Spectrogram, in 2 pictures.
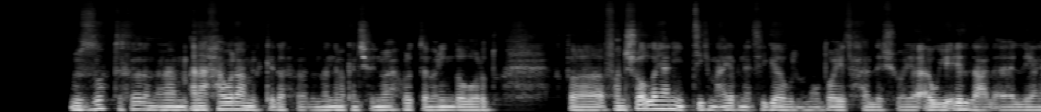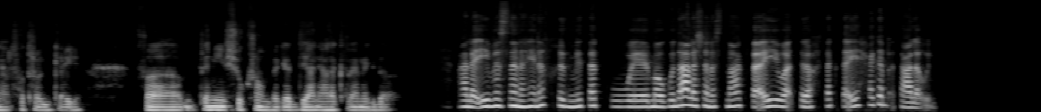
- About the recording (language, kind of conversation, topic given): Arabic, advice, إزاي بتمنعك الأفكار السريعة من النوم والراحة بالليل؟
- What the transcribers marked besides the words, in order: other background noise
